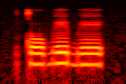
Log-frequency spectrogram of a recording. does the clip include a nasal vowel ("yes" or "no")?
no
